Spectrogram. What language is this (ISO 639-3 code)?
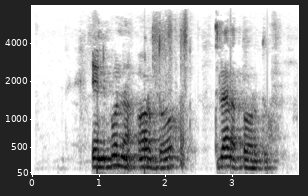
epo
